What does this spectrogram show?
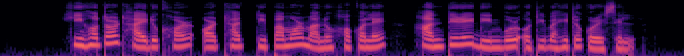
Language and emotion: Assamese, neutral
